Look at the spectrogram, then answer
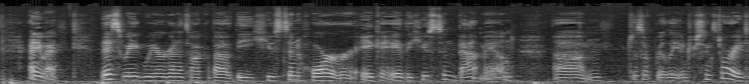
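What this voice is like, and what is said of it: Nasal, sniffly congested voice. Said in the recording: “the way my voice sounds ... my allergies have been really bad, so I'm a little extra nasally and sniffly”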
